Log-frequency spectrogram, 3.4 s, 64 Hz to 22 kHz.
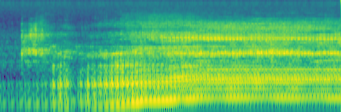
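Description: Suzuki GSX 8R motorcycle engine running while riding, a steady close rumble that builds over the first second and then holds an even, throaty drone with no voices.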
